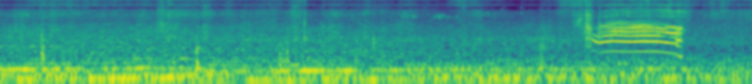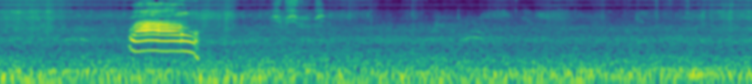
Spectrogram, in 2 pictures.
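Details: A homeless stray cat being fed outdoors meows twice, a drawn-out call near six seconds and a shorter one near nine, each slightly rising then falling, with steady low background hum.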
